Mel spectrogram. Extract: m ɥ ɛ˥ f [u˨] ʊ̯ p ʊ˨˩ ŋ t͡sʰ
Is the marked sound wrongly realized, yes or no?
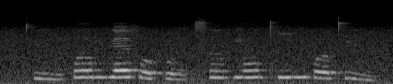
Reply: yes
